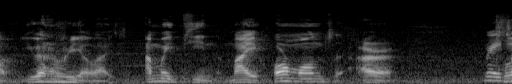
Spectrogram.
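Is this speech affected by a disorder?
Yes: multiple sclerosis; diagnosed at age 17.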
